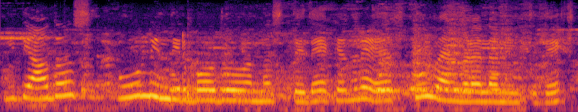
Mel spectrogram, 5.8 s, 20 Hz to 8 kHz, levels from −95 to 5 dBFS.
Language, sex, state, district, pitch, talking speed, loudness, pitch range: Kannada, female, Karnataka, Raichur, 245 Hz, 115 wpm, -13 LUFS, 225-280 Hz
